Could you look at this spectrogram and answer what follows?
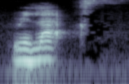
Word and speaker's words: relax: Relax. Relax. Trọng âm dâm tiết thứ 2 các em nha.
